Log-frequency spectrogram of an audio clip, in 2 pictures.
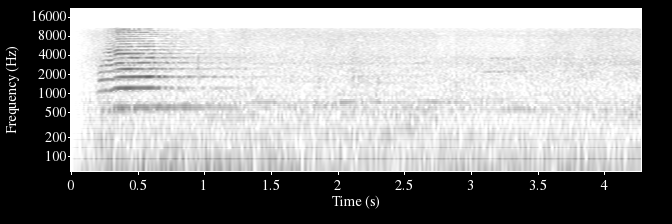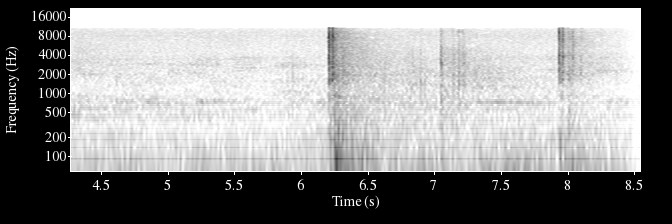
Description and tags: Open and close a creaky door.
